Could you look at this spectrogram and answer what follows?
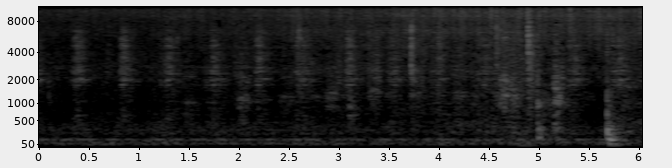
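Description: Quiet kitchen sounds as batter is poured into a hot cast-iron waffle iron: faint, regular ticking a few times a second, a few light knocks near the end, and one dull thump shortly before the end.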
